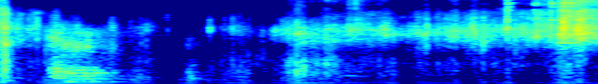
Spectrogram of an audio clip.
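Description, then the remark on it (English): Several gold coins, bought on Amazon, shift and clink inside a crinkly bag, with a steady rustling and crunching that grows louder toward the end. No one speaks. “Now, I brought some gold with me for a little object lesson. I have several gold coins.”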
